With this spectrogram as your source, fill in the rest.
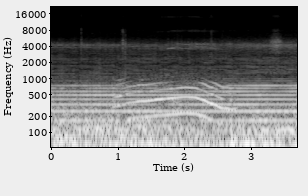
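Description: A jet engine's whine swells and rises in pitch.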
